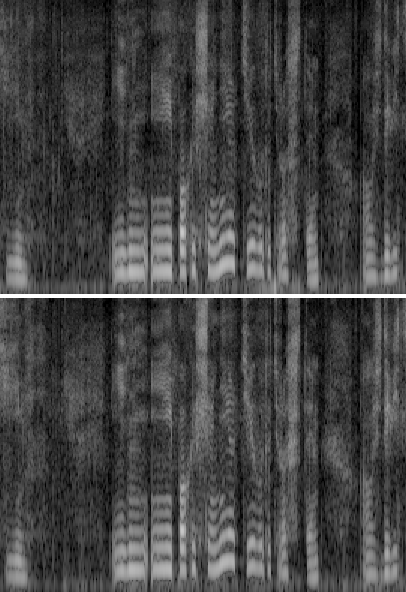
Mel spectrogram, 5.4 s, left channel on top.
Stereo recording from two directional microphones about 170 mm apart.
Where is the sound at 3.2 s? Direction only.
10° left (ahead or behind).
